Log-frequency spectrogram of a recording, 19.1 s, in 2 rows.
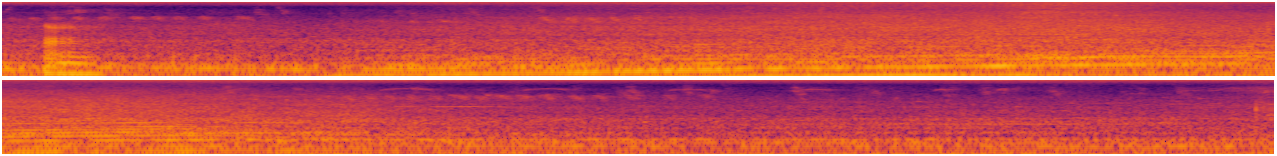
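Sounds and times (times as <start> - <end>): bird chirping: 0.0 - 6.6, 11.2 - 19.0
high insect drone: 0.0 - 19.0.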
